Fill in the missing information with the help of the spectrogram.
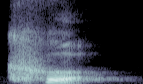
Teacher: This has a falling fourth tone.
